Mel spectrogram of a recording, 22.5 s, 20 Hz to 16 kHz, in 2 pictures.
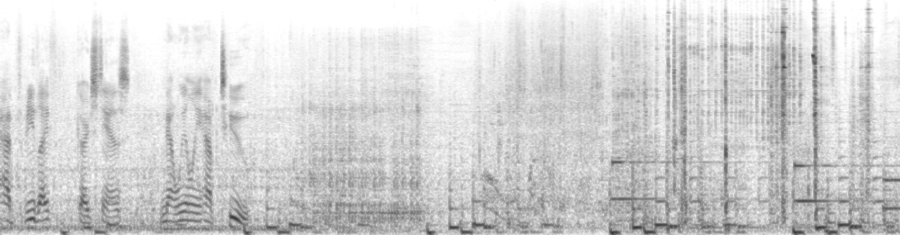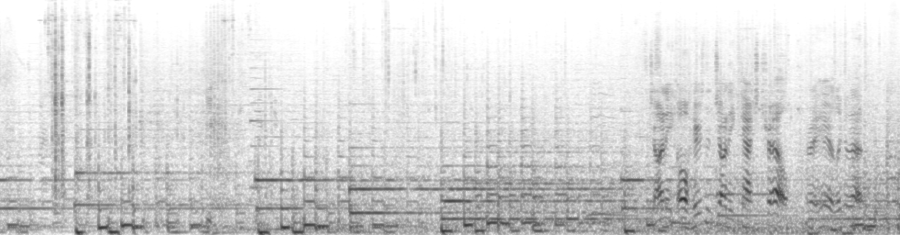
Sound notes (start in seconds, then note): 4.5 contemplative music continues; 9.2 door clatters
